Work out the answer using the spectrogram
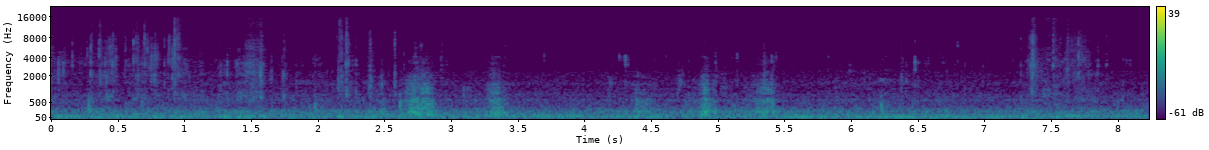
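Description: A person eating a burrito close to the microphone: biting and chewing with soft wet mouth clicks and smacks, a couple of them louder about three and five seconds in.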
